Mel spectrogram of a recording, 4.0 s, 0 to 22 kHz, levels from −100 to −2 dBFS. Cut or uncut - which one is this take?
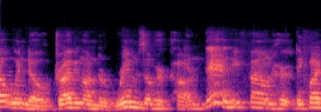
cut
